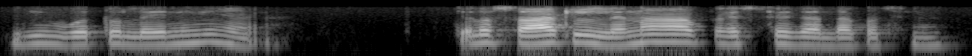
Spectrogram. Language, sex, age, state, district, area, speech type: Hindi, male, 18-30, Rajasthan, Jodhpur, rural, conversation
